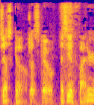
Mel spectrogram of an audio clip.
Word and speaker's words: Jusko: Or how is his name actually pronounced? Jusko.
